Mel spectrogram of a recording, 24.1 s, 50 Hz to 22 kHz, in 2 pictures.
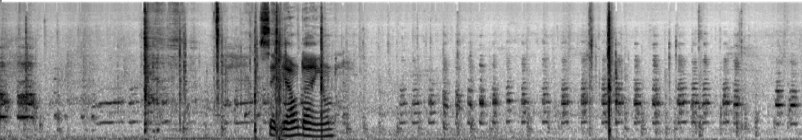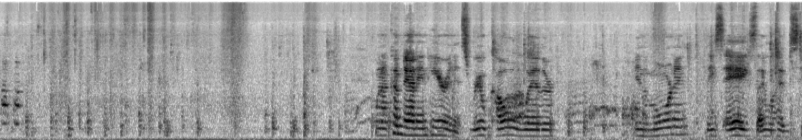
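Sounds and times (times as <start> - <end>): hens clucking: 0.0 - 24.0
sharp click: 8.8 - 9.3.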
